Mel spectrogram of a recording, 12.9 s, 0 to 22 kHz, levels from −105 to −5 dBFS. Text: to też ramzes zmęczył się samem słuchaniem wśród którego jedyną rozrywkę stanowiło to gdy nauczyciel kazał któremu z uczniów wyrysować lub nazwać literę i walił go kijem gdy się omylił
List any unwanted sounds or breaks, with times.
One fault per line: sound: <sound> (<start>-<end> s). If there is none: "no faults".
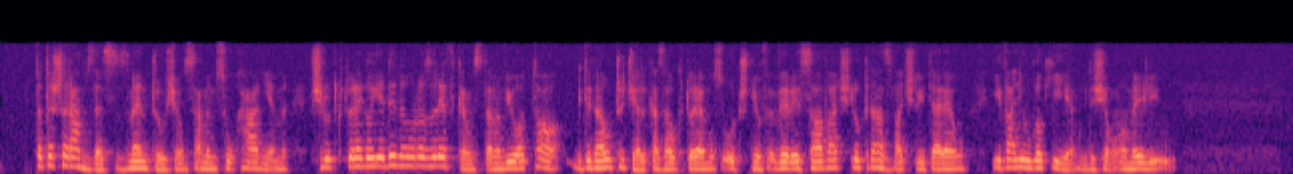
no faults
